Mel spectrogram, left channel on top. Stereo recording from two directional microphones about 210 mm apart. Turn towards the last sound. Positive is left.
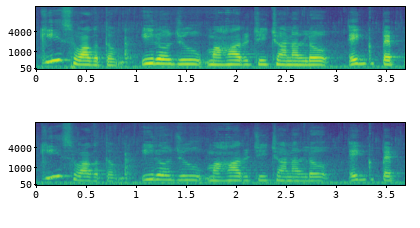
turn(degrees=25)  # may be behind; listen again after turning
